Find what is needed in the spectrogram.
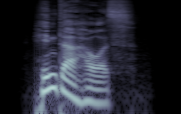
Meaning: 1. building with no direct stress access 2. annex at the back of a house
- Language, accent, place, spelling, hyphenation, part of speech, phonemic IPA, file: German, Germany, Berlin, Hinterhaus, Hin‧ter‧haus, noun, /ˈhɪntɐˌhaʊ̯s/, De-Hinterhaus.ogg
